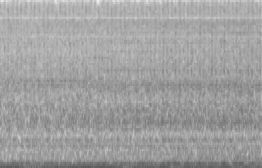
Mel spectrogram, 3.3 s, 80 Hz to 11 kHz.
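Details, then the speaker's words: 1987 Firebird Formula, 350 with 383 stroker, rebuilt, 36 lb injectors, headers: loud rough idle with busy tapping clatter over the rumble; owner has no idea of the cause, motor to be pulled and rebuilt. "not a clue a lot of tapping over here"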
